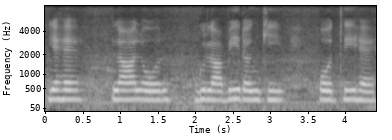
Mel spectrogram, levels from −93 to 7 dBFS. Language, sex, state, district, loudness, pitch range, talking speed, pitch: Hindi, female, Haryana, Charkhi Dadri, -13 LUFS, 220-230 Hz, 110 wpm, 225 Hz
